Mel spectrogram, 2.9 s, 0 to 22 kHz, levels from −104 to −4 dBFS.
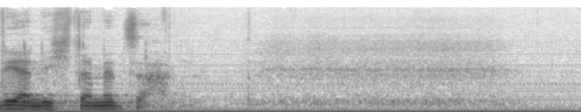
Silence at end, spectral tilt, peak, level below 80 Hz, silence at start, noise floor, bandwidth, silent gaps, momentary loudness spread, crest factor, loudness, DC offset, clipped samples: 0.4 s; -6.5 dB/octave; -16 dBFS; -58 dBFS; 0 s; -56 dBFS; 16.5 kHz; none; 25 LU; 22 dB; -33 LUFS; 0.5%; under 0.1%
